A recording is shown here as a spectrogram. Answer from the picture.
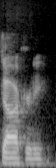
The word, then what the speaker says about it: Doherty: And it's actually pronounced Doherty, by the way.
